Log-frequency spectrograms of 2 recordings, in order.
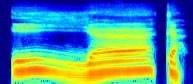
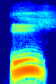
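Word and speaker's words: إِيَّاكَ: So the two yas here are represented with one ya with a shadda on top. They're exactly the same. Okay, and it's pronounced Iyaka.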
